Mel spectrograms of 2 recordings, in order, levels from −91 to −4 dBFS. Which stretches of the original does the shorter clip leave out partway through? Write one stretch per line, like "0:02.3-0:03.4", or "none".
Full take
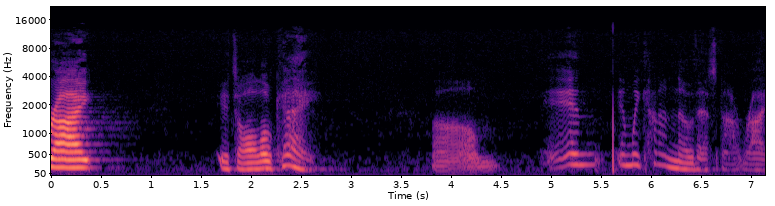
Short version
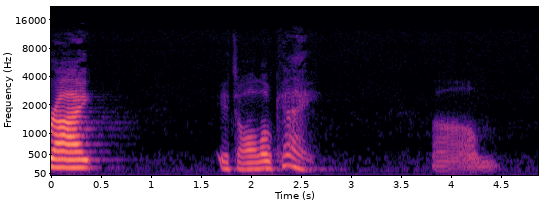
none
